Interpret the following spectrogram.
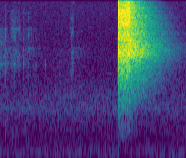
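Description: A sudden short blast of compressed air from an air-line blow gun through the washer-jet passage of an Audi rear wiper motor housing, starting about one and a half seconds in and hissing loudly. The passage blows through freely after its cleaning: nice and clean.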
